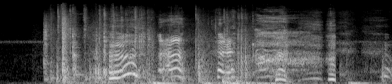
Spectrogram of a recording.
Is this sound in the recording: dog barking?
no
